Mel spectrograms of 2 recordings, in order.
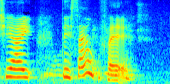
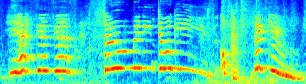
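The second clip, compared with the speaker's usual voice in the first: talking to dogs; 11 semitones higher than usual. Real, not acted. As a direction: coo at the puppies. Greeting the dogs.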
